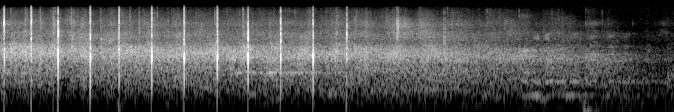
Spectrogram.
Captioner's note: applause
